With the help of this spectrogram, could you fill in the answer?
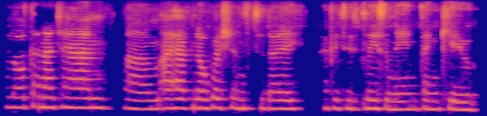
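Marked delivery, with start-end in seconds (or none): none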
